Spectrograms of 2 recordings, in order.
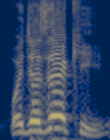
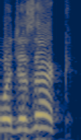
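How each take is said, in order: First: The word ends with a final vowel sound. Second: The word ends on a consonant, vowel dropped. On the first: The feminine case ending is pronounced. The speaker calls it wrong. "The the the sisters always wajazaki" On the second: The case ending is dropped when stopping. The speaker calls it right. "you don't have to pronounce the case endings. Okay, you say wajazak"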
